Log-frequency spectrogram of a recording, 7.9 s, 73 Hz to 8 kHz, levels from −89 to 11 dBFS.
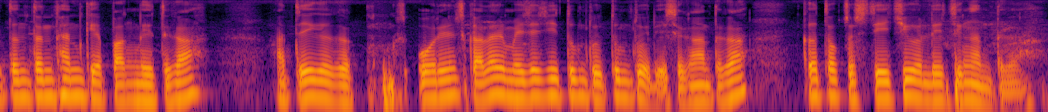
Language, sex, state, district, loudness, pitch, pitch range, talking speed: Wancho, male, Arunachal Pradesh, Longding, -14 LUFS, 130 Hz, 120-140 Hz, 185 wpm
